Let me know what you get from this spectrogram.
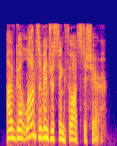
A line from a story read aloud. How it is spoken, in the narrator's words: he said cheerfully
